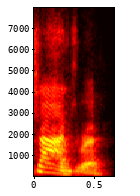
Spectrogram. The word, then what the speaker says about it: Chandra: Is it Chandra or Chandra? It's Chandra. Chandra? Yeah, Chandra. Okay, I'll be putting that CH, that ch. Everybody want to do it, but it's Chandra.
